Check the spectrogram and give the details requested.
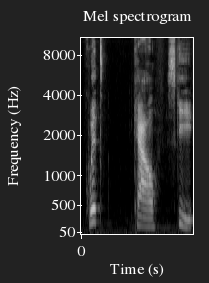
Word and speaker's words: Kwiatkowski: So Kwiatkowski is how you say his last name, just so we can get that all clear from here on out.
